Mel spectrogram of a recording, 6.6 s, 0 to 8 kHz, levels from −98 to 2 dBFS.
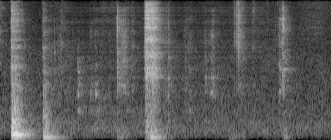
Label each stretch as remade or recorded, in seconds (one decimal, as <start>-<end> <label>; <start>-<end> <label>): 0.0-1.3 recorded; 1.3-5.3 remade; 5.3-6.6 recorded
